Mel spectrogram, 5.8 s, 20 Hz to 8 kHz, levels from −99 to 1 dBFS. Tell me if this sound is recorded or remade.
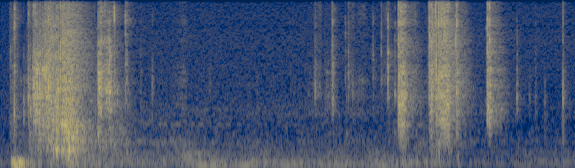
recorded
